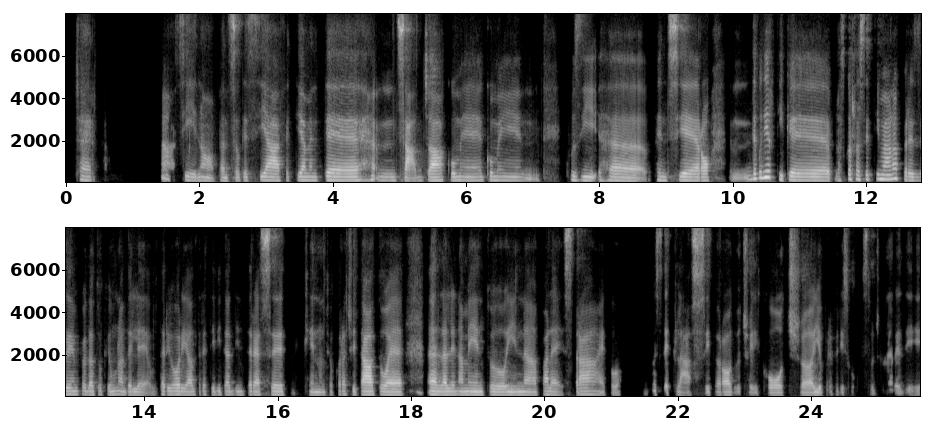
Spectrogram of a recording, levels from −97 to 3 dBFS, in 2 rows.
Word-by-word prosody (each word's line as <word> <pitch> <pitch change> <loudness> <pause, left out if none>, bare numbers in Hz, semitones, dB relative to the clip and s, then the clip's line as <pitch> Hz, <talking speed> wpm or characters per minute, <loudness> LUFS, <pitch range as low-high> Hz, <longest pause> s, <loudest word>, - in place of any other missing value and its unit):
Certo. 170 -2 -4 0.9
Ah - - -3
sì 165 -4 -3
no, 145 -4 -3
penso 145 0 -4
che 145 0 -7
sia 155 +1 +3
effettivamente, 160 +1 -2
ehm, 160 0 +3
saggia, 150 0 +4
come 155 -1 -2
come 165 +5 -5 0.3
così, 160 -3 -1
ehm, 150 -4 +1
pensiero. 155 -2 +3 0.3
Mhmm, - - -8
devo 230 +6 +3
dirti 290 - +6
che 155 -3 +3
la 165 - -10
scorsa 210 +4 -1
settimana, 205 +2 +3
per 175 -7 -2
esempio, 150 0 -2
dato 145 +1 -4
che 150 - -11
una 150 0 -3
delle 135 -3 -4
ulteriori 150 -1 -2
altre 140 +1 -4
attività 145 -1 -7
di 140 0 -11
interesse, 140 0 -1 0.2
che 135 - -9
non 130 0 -3
ti - - -19
ho - - -10
ancora 150 -1 -8
citato, 145 0 +4
è, 135 0 +5 0.4
ehm, 150 -2 +5
l'allenamento 140 -1 +1
in 135 0 0
palestra, 150 +1 -2
ecco - - -11 0.3
in - - -31
queste - - -8
classi 130 - -5
però 130 -1 -2
dove 100 -6 -16
c'è - - -14
il 115 +4 -11
coach 115 -1 -4 0.2
io - - -1
preferisco - - -18
questo - - -15
genere - - -14
di 95 0 -15
150 Hz, 135 wpm, -25 LUFS, 140-160 Hz, 0.9 s, dirti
